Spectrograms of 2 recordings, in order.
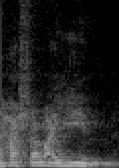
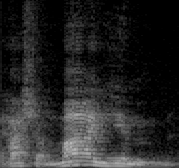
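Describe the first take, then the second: First: Hashamayim run together, weight moved to the final YIM; wrong stress. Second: Hashamayim slow, with a long stressed MA; correct stress. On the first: Teacher showing class the mistake, Hashamayim stressed on final YIM. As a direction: say Hashamayim evenly, landing on a long last YIM. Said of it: "Não é Hashamayim". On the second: Teacher correcting for class, Hashamayim stressed on a drawn-out MA. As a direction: stretch the MA in Hashamayim, let YIM fall. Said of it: "É Hashamayim". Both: Shown as a demonstration.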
